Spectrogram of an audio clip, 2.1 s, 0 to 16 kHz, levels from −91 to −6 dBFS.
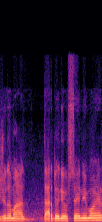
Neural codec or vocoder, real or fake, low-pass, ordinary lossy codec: codec, 24 kHz, 0.9 kbps, WavTokenizer, medium speech release version 1; fake; 10.8 kHz; Opus, 16 kbps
